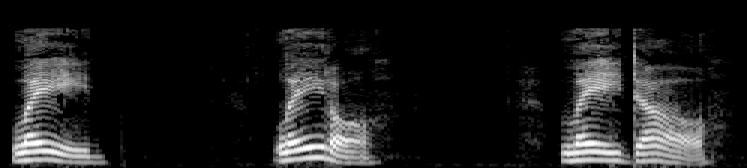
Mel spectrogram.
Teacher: for the de you hold the air in the same as for a final D then for the L you release it around the sides of the tongue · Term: consonant clusters, DL combination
